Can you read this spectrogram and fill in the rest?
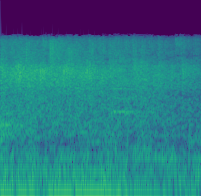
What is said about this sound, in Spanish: Denle un fuerte aplauso si es para el Señor. Si es para mí, mejor no aplauda.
